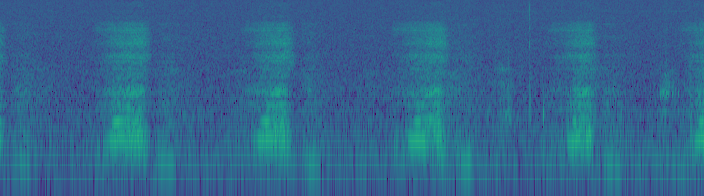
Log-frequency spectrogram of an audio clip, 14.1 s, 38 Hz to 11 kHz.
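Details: Man snoring while insisting he is not asleep: regular rasping snores about every three seconds, around 20 a minute, each followed by a softer breath out.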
